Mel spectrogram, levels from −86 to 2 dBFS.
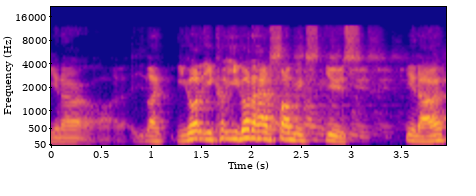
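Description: From 1.72 s to the end, the speech gains a trailing repeat: each sound returns about a fifth of a second later, thinner and with a ringing edge, peaking at about 16 dB below the direct speech. This is feedback echo between two devices. A second device in the same room plays back what this microphone sent, and the microphone picks it up again. The echo canceller only removes its own device's playback, so this copy passes through.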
